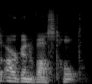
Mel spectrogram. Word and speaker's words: Argynvostholt: see that man suffer how do you pronounce the dragon's name again let me look it up it's argon vost argenvost yes yep then what's argan this is argan vast holt oh oh right holt gotcha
